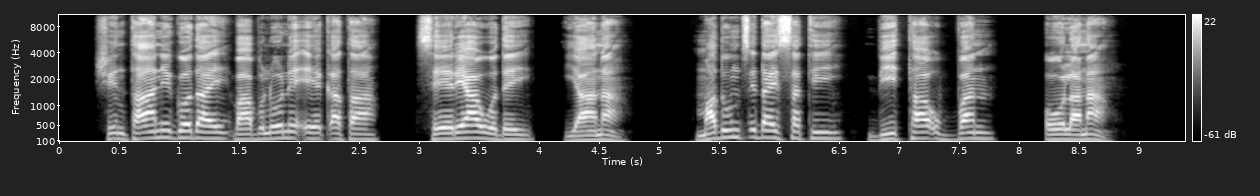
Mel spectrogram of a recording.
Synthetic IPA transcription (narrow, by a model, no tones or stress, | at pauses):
ʃɪnt̪aːnɪɡɔd̪ɐjbaːbʊlo̞ːnɛʔeːkʼːɐt̪ɐ | se̞ːɾɪjaːwɔd̪ɛj | jaːnɐ | mɐd̪ʊnt͡sʼːɪd̪ɐjsːɐt̪ɪ | biːt̪ːaːʊbːɐn | ʔo̞ːlɐnɐ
